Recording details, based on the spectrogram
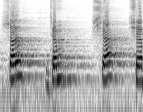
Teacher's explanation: हमारी जो जीभ थी आगे का भाग सीधा अपने ऊपर वाले दांतों के ठीक थोड़ा आगे तालु से स्पर्श करती है।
